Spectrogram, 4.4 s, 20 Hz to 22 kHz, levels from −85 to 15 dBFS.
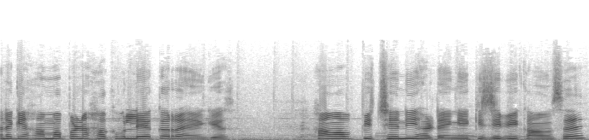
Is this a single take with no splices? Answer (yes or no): yes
